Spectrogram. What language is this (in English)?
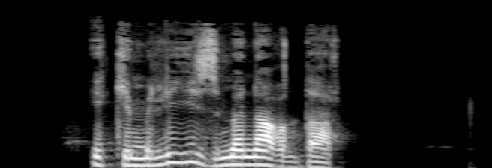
Kabyle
